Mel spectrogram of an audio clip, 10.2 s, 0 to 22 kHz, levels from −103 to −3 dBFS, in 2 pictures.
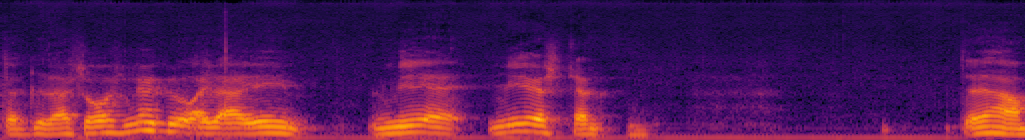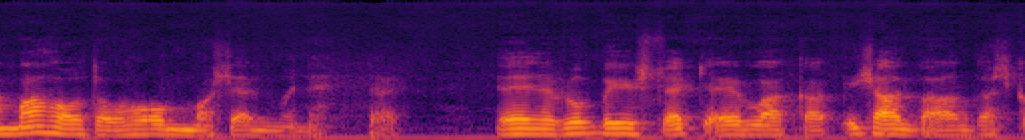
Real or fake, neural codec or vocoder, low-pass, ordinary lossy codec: fake; codec, 44.1 kHz, 2.6 kbps, SNAC; none; none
